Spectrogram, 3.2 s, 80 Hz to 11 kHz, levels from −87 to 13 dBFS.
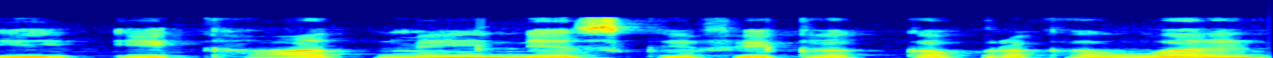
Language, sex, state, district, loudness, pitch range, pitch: Hindi, female, Chhattisgarh, Kabirdham, -17 LUFS, 185-200 Hz, 185 Hz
